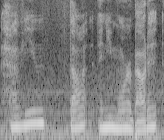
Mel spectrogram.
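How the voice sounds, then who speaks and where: A woman's voice: on the low side, animated, normal speed, dark tone, a little hiss or hum, natural voice. A woman playing an exasperated, sardonic young woman in a naturalistic radio drama. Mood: dry, skeptical. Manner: sarcastic, questioning.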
